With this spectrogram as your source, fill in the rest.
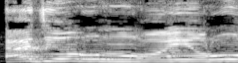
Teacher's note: তানবিনের বামে গাইন আসছে ইজহার গুন্না ছাড়া স্পষ্ট করে পড়তে হবে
